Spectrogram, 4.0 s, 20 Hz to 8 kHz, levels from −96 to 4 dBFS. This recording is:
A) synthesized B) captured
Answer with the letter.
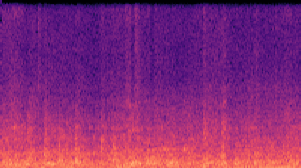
A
